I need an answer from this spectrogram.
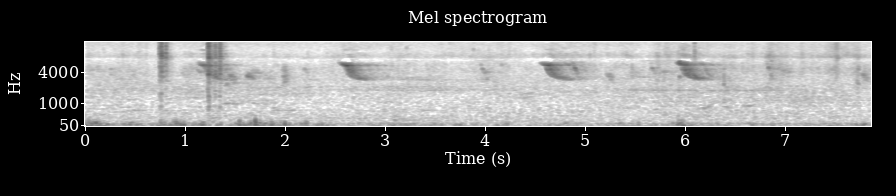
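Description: A bird calling: a short, high, falling whistle repeated about every one to two seconds, over a low rumble.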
